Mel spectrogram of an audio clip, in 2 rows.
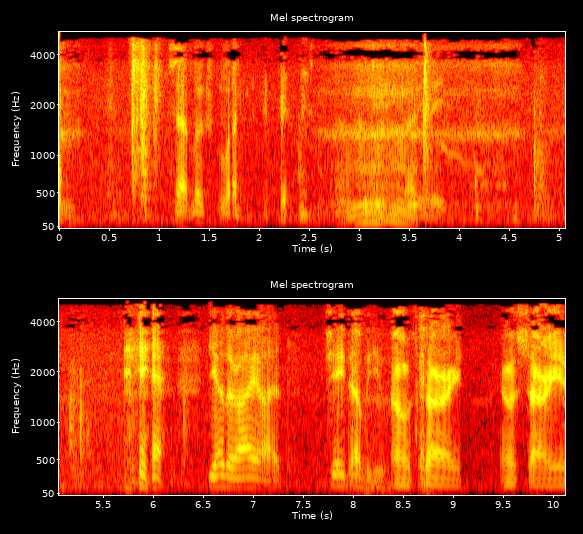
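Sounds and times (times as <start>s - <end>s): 
speech: 1.2s - 4.3s, 5.8s - 10.1s
person snoring roughly: 2.5s - 4.7s.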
